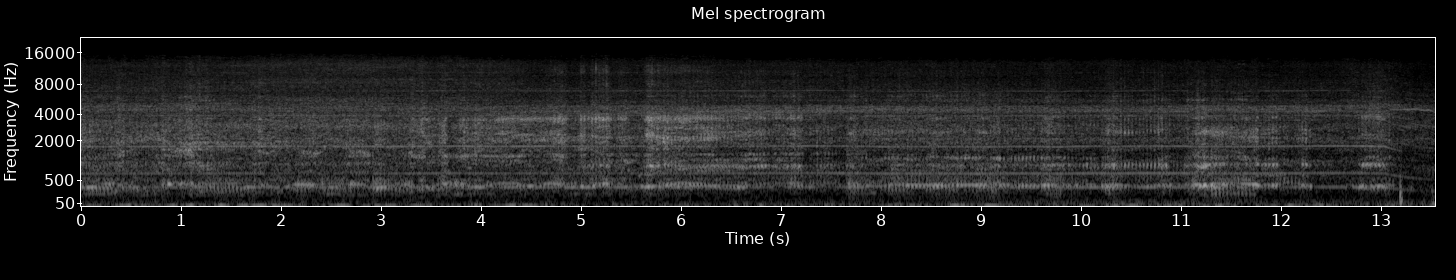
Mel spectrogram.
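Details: Steady rasping, grinding hum with uneven scraping strokes as a vet power-floats a restrained Arabian mare's teeth, which showed only normal wear points, no missing teeth or wave; routine equine dental float.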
